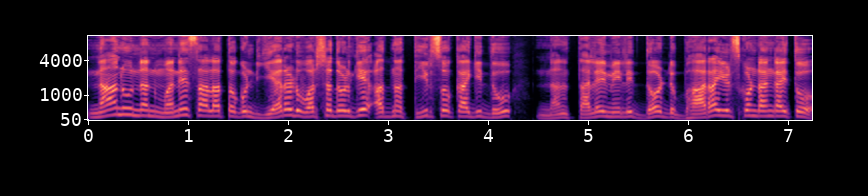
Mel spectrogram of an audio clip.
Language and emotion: Kannada, happy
